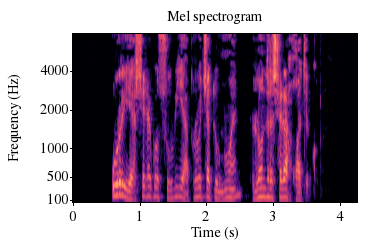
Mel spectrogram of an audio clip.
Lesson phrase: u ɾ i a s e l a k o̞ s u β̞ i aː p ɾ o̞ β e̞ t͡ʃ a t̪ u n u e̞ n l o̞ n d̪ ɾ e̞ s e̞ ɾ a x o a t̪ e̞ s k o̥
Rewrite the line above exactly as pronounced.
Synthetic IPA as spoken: u r i a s e ɾ a k o̞ s u β̞ i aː p ɾ o̞ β e̞ t͡ʃ a t̪ u n u e̞ n l o̞ n d̪ ɾ e̞ s e̞ ɾ a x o a t̪ e̞ k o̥

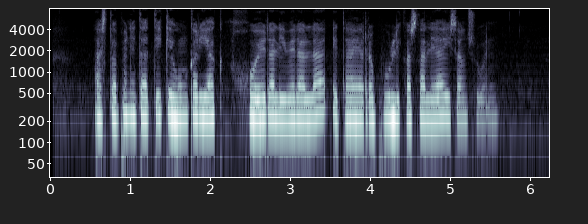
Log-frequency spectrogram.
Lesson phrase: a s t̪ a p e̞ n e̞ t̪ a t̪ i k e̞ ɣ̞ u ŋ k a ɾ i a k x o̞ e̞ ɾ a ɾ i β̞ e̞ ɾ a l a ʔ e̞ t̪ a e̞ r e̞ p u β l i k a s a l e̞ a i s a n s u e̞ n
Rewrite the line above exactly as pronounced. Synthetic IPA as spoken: a s t̪ a p e̞ n e̞ t̪ a t̪ i k e̞ ɣ̞ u ŋ k a ɾ i a k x o̞ e̞ ɾ a l i β̞ e̞ ɾ a l a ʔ e̞ t̪ a e̞ r e̞ p u β l i k a s a l e̞ a i s a n s u e̞ n

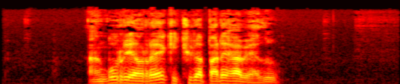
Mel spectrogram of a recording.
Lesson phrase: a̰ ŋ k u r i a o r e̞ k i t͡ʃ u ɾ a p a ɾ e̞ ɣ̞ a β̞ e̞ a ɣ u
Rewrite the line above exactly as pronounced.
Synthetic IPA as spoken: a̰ ŋ ɡ u r i a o r e̞ k i t͡ʃ u ɾ a p a ɾ e̞ ɣ̞ a β̞ e̞ a ð u

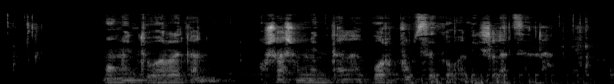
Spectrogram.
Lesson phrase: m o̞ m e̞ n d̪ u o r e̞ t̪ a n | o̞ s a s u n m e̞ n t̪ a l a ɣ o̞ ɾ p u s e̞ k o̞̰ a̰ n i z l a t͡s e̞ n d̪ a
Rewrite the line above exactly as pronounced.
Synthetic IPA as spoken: m o̞ m e̞ n t̪ u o r e̞ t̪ a n | o̞ s a s u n m e̞ n t̪ a l a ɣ o̞ ɾ p u t͡s e̞ k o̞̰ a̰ n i z l a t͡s e̞ n d̪ a

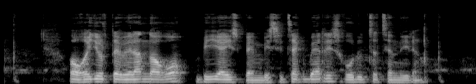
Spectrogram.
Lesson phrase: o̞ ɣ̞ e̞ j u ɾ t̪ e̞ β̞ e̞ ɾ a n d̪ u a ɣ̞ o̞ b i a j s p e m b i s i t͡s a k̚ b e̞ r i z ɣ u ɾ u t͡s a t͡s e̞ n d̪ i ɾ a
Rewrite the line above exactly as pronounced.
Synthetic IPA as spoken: o̞ ɣ̞ e̞ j u ɾ t̪ e̞ β̞ e̞ ɾ a n d̪ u a ɣ̞ o̞ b i a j s p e m b i s i t͡s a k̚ b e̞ r i z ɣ u ɾ u t͡s a t͡s e̞ n d̪ i ɾ a

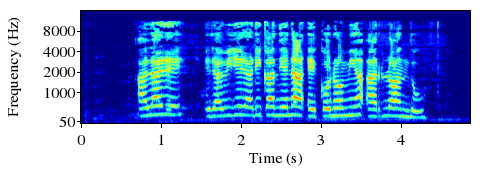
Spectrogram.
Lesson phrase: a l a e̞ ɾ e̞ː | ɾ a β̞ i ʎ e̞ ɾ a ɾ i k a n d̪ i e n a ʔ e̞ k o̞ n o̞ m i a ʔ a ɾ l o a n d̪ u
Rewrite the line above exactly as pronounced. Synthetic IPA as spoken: a l a e̞ ɾ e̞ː | ɾ a β̞ i ʎ e̞ ɾ a ɾ i k a n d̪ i e n a ʔ e̞ k o̞ n o̞ m i a ʔ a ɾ l o a n d̪ u

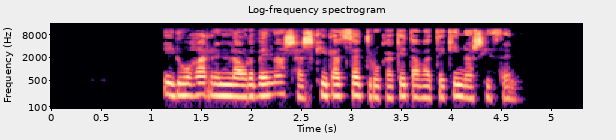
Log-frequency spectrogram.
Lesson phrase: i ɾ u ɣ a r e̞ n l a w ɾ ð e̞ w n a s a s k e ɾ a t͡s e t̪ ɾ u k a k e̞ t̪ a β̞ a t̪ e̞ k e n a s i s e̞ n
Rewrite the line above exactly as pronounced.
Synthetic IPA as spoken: i ɾ u ɣ a r e̞ n l a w ɾ ð e̞ n a s a s k i ɾ a t͡s e t̪ ɾ u k a k e̞ t̪ a β̞ a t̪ e̞ k i n a s i s e̞ n

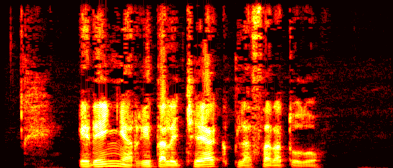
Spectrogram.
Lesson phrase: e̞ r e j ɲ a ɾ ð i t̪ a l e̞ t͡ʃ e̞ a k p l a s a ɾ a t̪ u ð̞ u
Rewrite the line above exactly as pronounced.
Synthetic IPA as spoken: e̞ ɾ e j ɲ a ɾ ɣ i t̪ a l e̞ t͡ʃ e̞ a k p l a s a ɾ a t̪ u ð̞ u

